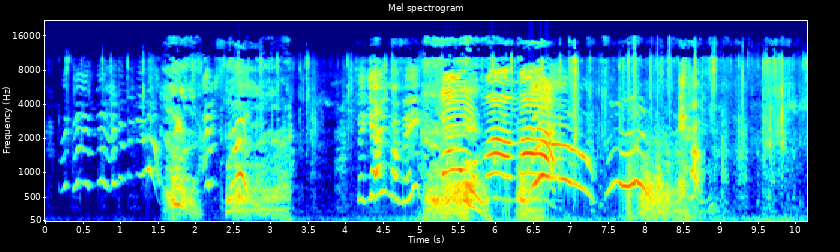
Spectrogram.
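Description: A dog vocalizing close to the microphone while being lifted off a trampoline: a thin whine near the start, then a run of loud, rising-and-falling howl-like calls in the middle, with scuffling between.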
